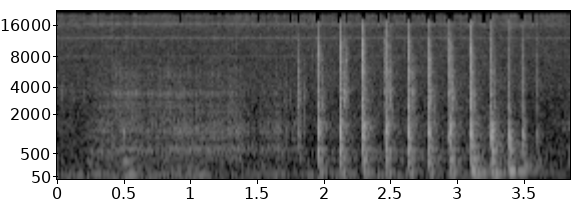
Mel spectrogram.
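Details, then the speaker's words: Hotpoint Quadrio fridge freezer: a quiet hum, then a quick run of sharp knocks about six a second every time it tries to cool. "we're getting a strange ticking noise every time it's attempting to keep cool on on its cooling you've got that noise"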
